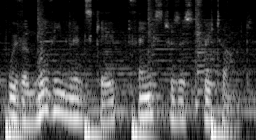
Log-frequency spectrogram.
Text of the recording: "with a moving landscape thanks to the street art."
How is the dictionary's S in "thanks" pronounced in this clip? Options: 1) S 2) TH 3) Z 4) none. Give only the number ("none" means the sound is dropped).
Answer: 1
